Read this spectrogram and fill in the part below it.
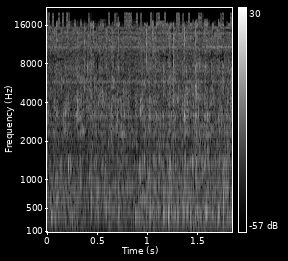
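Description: Rinse water poured off rice during washing, a steady splashing, trickling flow running close and fairly loud for the whole moment with no talk.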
